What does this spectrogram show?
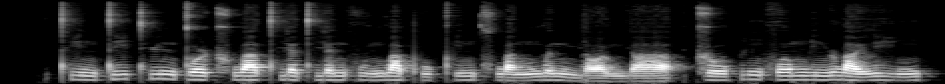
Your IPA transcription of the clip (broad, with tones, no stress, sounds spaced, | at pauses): t̪ʰ i˨˩ n t̪ i˥˧ t̪ʰ y˥˧ n t̪ o˥˩ ʊ̯ ʈ͡ʂʰ w ä˥ t̪ʰ j ɛ˥˩ t̪ʰ j ɛ˥ n f u˧˥ n̪ w ä˥˩ pʰ u˨˩ pʰ i˥ n t͡sʰ w a˧˥ n n̪ w ə˥˩ n m j ɑ˨˩ ʊ̯ n̪ j ä˧˥ | ʈ͡ʂ o˧˥ ʊ̯ p i˥˩ ŋ f ɤ˥ m i˧˥ n ɻ w a˧˥ ɪ̯ l i˨˩˦ ŋ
